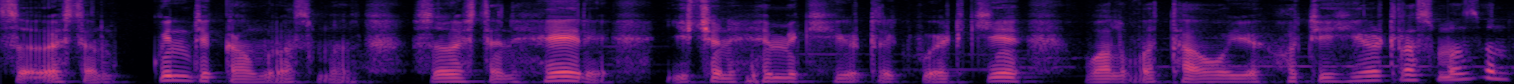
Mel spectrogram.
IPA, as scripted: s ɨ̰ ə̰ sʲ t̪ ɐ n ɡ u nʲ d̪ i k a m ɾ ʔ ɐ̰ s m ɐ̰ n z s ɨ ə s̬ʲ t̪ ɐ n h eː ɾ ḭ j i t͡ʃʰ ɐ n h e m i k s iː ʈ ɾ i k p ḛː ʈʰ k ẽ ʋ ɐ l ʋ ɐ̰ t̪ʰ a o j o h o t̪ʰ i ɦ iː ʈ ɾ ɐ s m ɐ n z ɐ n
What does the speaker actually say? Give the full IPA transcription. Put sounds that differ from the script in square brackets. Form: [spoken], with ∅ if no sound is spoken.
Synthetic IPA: s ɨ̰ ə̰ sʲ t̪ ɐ n [k] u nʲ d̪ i k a m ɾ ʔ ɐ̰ s m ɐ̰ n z s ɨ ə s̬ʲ t̪ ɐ n h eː ɾ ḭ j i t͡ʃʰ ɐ n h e m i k [h] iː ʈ ɾ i k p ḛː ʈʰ k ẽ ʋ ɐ l ʋ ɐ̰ t̪ʰ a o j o h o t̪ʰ i ɦ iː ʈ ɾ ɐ s m ɐ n z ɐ n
